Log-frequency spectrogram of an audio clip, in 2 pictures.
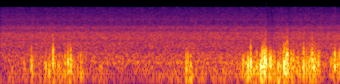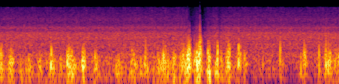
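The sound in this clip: Brisk wind blows outdoors beside a herd of horses with colts and buffets a handheld camera. Rough, low gusts flap and rumble, growing stronger and more frequent after the first few seconds.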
